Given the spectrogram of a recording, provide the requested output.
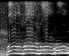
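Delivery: high, urgent repeated name call; alarmed calling. Real, not acted. Friend warns the learner rider to go slowly, alarmed.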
